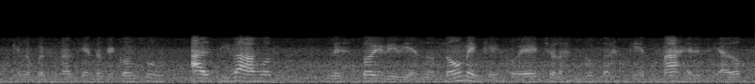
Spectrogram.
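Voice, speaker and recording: A man speaks at a moderate pace with ordinary pitch variation and a fairly high pitch. Room echo is audible, and there is noticeable background noise. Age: 20s. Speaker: podcaster. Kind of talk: casual monologue. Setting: in a car.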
